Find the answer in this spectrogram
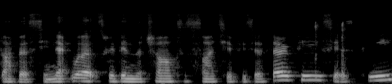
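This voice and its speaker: A woman with a British accent, very deep and low in pitch with ordinary pitch variation, in a very clean recording with a silent background. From UK. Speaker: physiotherapist. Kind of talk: panel discussion.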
